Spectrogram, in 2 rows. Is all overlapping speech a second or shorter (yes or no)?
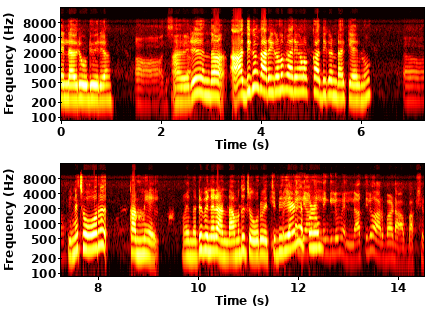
yes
